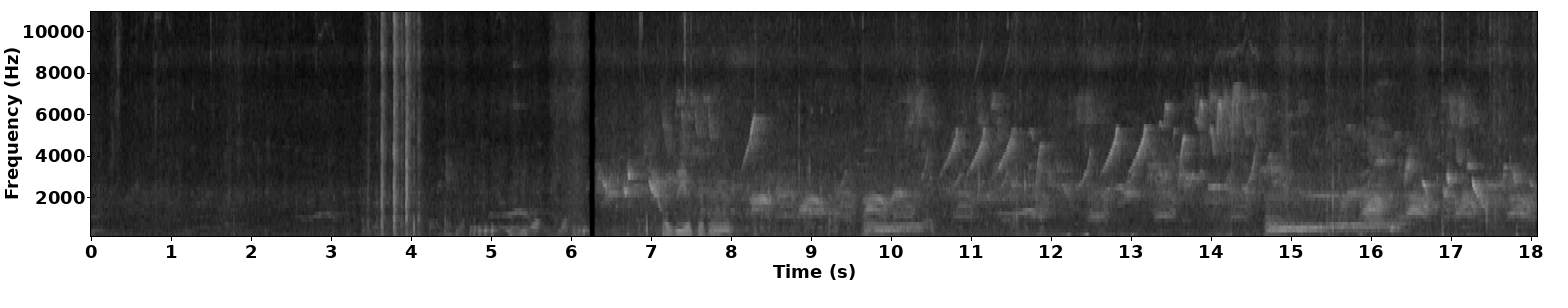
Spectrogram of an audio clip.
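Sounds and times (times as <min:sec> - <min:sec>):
birds chirping: 0:04.2 - 0:18.0.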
